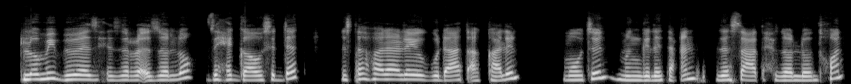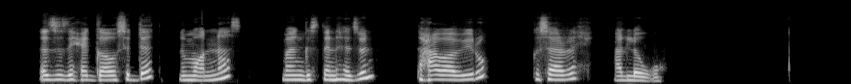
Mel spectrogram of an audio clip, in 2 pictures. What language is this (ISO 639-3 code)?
tir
